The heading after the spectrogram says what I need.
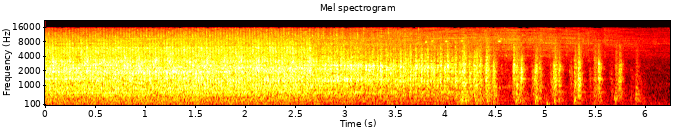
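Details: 2005 Sterling LT9513 dump truck, CAT C15 475 hp diesel, 616,237 km and 17,560 engine hours: ticks over evenly with a steady clatter and no odd knocks or misses before fading out; sounds healthy.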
